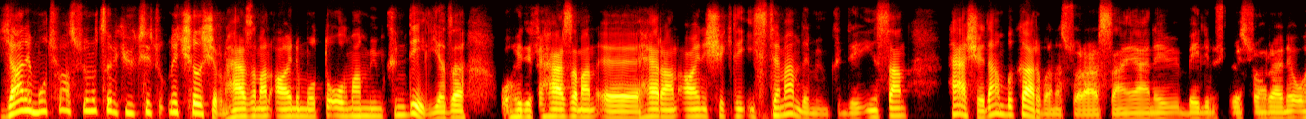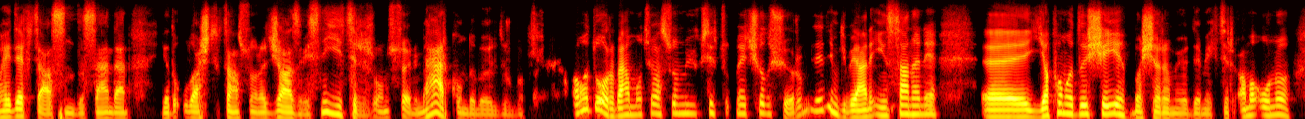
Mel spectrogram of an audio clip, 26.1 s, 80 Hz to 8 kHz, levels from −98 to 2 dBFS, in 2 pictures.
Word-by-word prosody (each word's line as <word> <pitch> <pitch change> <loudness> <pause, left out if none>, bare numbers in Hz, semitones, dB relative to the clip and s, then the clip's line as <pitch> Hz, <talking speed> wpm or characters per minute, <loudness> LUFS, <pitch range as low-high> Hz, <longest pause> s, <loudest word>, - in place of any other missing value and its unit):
Yani, 175 - +5
motivasyonu 225 +2 -3
tabii 215 -3 -3
ki 185 - -5
yüksek 185 +2 -4
tutmaya 200 -1 -3
çalışırım. 180 -2 +2
Her 125 +1 +5
zaman 135 +1 +1
aynı 130 0 +3
modda 125 +2 -4
olmam 135 -1 0
mümkün 135 +4 -7
değil 100 - +4
ya 105 -1 -1
da 115 -2 +4 0.4
o 115 - -5
hedefi 125 0 -2
her 125 0 +7
zaman, 120 -1 +2
eee, 110 -1 +4
her 125 0 +5
an 120 0 +3
aynı 130 0 +2
şekilde 130 0 -3
istemem 145 +6 -3
de 100 - -5
mümkün 85 0 -15
değil. 95 +4 -8
İnsan 140 +4 0 0.4
her - - +3
şeyden 115 +8 0
bıkar 150 - +5
bana 85 -1 -7
sorarsan, 80 +2 -3
yani, 95 +1 -4
iii, 95 -1 -9
belli 100 0 -4
bir 100 - -15
süre 100 - -9
sonra, 100 +1 -4
hani, 105 +3 -2
o 110 0 -2
hedef 120 +3 0
de - - 0
aslında 90 +1 -4
senden 95 +1 -4 0.3
ya 95 - -5
da - - -9
ulaştıktan 105 -1 -2
sonra 100 -1 -8
cazibesini 95 - -1
yitirir, 140 - -5
onu 105 0 -9
söyleyeyim. - - -7
Her - - +3
konuda 85 -4 -11
böyledir 80 -1 -12
bu. - - -22 0.5
Ama - - -1
doğru, 130 - +4
ben 140 +2 +5
motivasyonumu 175 +2 -5
yüksek 175 +1 -7
tutmaya 170 0 -9
çalışıyorum. 185 +6 -6
Dediğim 225 - -3
gibi, 115 -2 -3
yani, 120 +3 +5
insan, 155 +3 +1
hani, 160 - -2 0.5
eee, - - +1 0.4
yapamadığı 165 +7 +2
şeyi 165 -3 +3
başaramıyor 95 -4 -2
demektir 90 +1 -10
ama 125 +4 0
onu 150 -2 -2
125 Hz, 180 wpm, -24 LUFS, 100-155 Hz, 0.5 s, her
